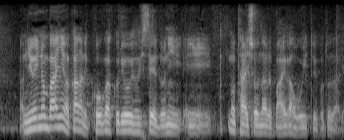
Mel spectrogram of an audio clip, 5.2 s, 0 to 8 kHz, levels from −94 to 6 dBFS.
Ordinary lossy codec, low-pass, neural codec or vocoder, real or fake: AAC, 48 kbps; 7.2 kHz; vocoder, 44.1 kHz, 128 mel bands, Pupu-Vocoder; fake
